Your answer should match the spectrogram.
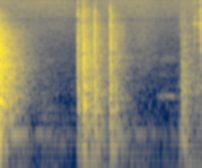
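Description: Hard plastic CGC comic grading slabs knocking as they are handled: a short cluster of light clacks and thunks about a second in.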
